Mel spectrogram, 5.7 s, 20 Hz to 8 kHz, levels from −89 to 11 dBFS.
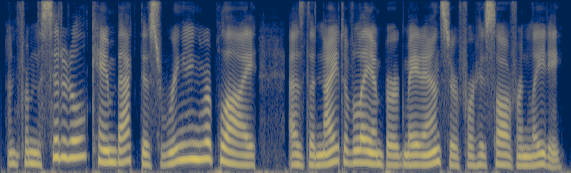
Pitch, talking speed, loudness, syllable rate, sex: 195 Hz, 210 wpm, -15 LUFS, 5.7 syllables/s, female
